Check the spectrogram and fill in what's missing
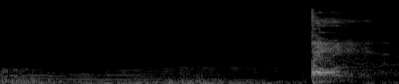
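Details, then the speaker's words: Adult woman's stomach growling (borborygmi) in the morning after drinking coffee in bed, before breakfast: a low, wavering gurgle with slowly sliding pitch for about three seconds, then a sudden loud rustle. "I've just drank my coffee in bed. I always drink it in bed, but um my stomach is in tus now. I don't know if you can hear this."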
